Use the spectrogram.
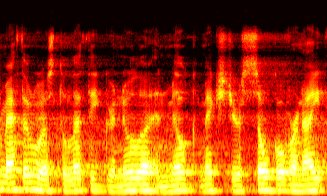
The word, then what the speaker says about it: granula: If you take a closer look at the granula can, you may notice there's always a line over the letter U in granula to serve as a useful pronunciation guide.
